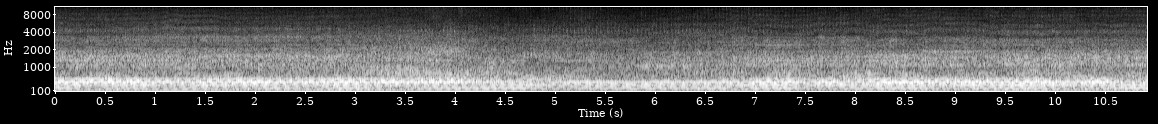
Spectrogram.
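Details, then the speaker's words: Old Mountfield lawnmower with a Honda engine, after service, engine possibly not yet fully warm: a steady, even drone with no surging, popping or misfires. Pulls well, though the carburetor needs some idle adjustment. "Bit of idle work on the carburetor needed. I dare say it wants a really good run as well. But it pulls like an absolute train. Lovely mower."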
